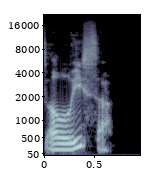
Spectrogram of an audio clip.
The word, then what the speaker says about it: Elise: And so she got my great-grandmother's middle name, which is spelled E-L-I-S-E, but it's pronounced the German way, which is Elisa.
